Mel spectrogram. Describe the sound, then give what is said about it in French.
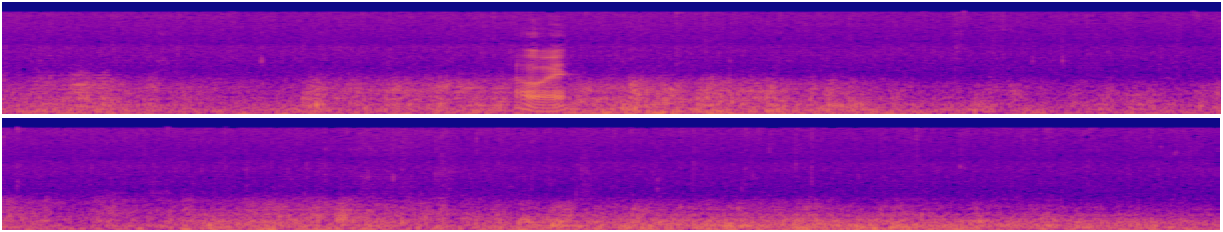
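A thunderstorm, recorded while someone tries to photograph it live, with steady rain hissing throughout and deep rolling thunder rumbling low and heavy, plus a brief sharp crackle early on. Someone briefly mutters once. “Alors on va essayer de photographier un orage en live.”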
